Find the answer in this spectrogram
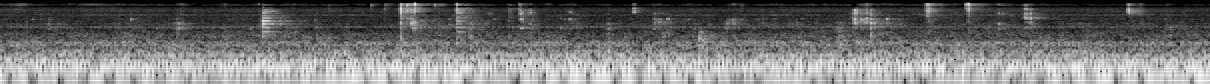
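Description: A person chewing a bite of avocado toast with faux bacon, mouth closed: scattered small, soft wet mouth clicks over a steady low hum.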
